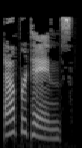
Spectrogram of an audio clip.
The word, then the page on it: appertains: British English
